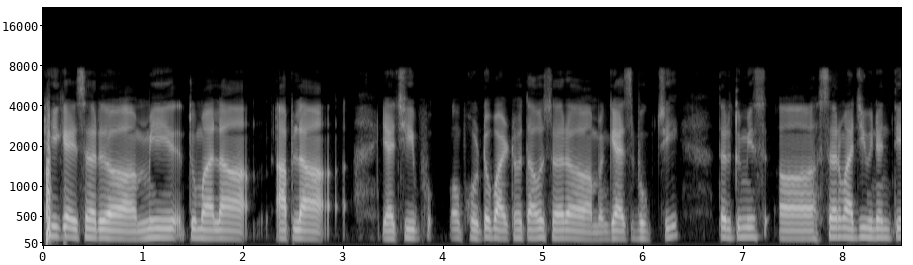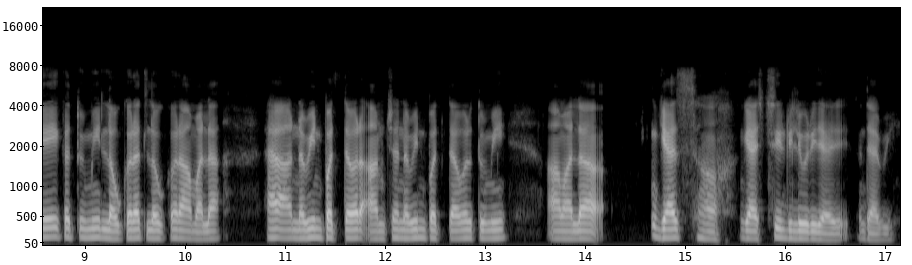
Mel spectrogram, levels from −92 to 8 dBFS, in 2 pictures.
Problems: none marked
